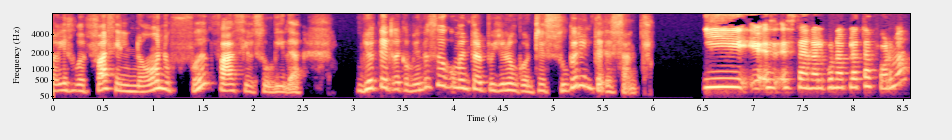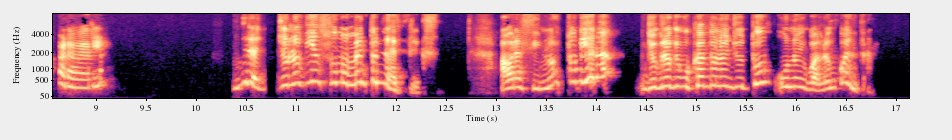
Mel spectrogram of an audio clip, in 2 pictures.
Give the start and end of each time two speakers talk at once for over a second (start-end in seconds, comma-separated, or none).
none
